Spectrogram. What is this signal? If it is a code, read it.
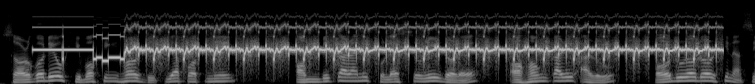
SSTV (slow-scan television), Robot 72, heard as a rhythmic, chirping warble, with speech in Assamese.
